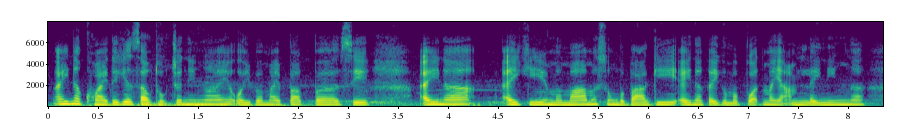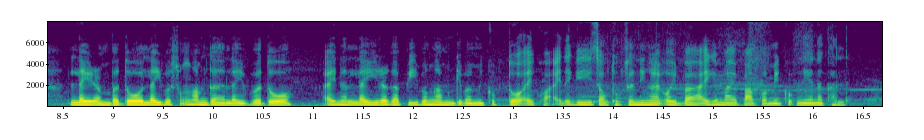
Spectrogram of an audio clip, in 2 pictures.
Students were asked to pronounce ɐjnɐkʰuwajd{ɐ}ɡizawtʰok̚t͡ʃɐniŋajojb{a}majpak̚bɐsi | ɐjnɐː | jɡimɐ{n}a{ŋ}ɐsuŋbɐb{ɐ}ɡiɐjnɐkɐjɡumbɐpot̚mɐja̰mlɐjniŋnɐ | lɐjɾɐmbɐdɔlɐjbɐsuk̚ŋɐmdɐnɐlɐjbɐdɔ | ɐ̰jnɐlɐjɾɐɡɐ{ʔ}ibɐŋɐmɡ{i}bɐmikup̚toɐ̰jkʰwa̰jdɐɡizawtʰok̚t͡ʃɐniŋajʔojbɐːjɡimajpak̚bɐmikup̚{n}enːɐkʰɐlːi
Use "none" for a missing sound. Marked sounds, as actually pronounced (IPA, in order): ɐ, ɐ, m, m, a, p, i, n

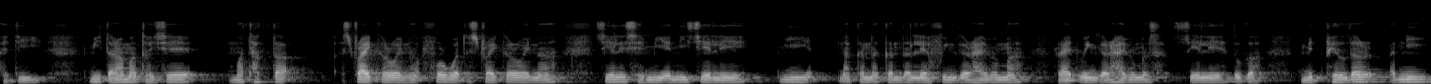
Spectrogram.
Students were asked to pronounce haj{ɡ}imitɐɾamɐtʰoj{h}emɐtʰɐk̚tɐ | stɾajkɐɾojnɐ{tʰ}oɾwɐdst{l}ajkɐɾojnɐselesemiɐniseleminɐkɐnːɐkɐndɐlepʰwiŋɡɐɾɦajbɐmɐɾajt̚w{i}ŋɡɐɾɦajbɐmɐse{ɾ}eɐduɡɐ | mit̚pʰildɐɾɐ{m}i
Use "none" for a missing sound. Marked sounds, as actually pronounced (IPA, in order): d, s, pʰ, ɾ, i, l, n

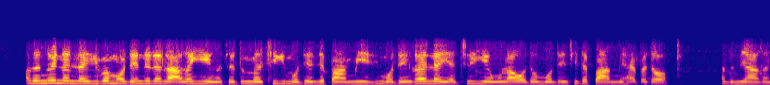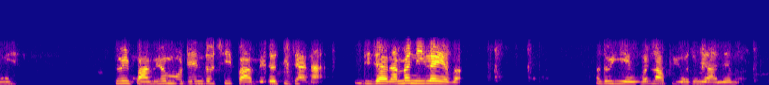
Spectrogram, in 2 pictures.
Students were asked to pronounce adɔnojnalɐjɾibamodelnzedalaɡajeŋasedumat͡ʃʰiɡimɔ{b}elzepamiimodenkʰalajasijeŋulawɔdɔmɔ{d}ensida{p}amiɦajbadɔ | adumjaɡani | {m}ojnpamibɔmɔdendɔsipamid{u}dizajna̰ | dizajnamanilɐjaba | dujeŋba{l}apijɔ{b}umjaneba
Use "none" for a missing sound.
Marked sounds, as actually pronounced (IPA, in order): d, d, p, n, ɔ, l, d

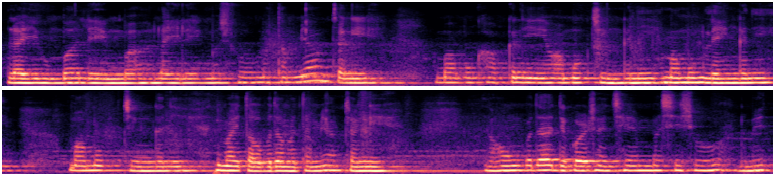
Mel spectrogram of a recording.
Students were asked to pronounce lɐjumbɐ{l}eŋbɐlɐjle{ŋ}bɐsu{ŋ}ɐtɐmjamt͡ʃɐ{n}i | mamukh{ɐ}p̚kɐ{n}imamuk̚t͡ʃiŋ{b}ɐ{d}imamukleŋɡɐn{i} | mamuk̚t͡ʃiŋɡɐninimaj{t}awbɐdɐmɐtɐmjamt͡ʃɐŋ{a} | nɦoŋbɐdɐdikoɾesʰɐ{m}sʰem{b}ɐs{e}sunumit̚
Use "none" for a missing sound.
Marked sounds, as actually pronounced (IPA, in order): l, ŋ, m, ŋ, a, n, ɡ, n, i, t, i, n, b, i

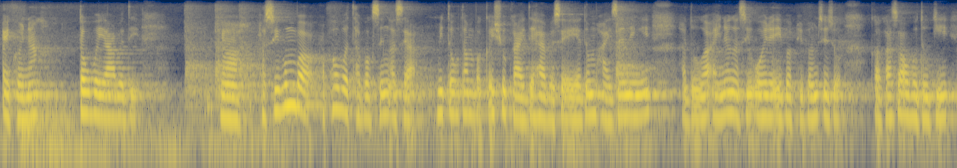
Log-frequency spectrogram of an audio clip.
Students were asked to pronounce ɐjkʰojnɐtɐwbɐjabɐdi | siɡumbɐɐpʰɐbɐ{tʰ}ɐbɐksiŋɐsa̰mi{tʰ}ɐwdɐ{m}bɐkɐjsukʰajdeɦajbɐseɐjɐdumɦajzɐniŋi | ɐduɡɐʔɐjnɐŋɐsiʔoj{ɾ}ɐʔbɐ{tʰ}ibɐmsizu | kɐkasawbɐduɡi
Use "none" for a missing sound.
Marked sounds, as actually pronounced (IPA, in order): tʰ, t, m, ɾ, pʰ

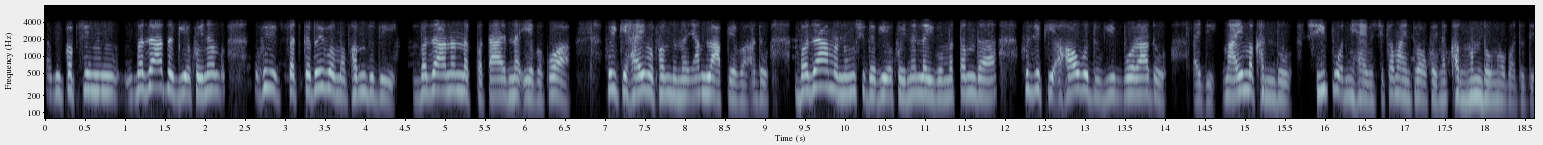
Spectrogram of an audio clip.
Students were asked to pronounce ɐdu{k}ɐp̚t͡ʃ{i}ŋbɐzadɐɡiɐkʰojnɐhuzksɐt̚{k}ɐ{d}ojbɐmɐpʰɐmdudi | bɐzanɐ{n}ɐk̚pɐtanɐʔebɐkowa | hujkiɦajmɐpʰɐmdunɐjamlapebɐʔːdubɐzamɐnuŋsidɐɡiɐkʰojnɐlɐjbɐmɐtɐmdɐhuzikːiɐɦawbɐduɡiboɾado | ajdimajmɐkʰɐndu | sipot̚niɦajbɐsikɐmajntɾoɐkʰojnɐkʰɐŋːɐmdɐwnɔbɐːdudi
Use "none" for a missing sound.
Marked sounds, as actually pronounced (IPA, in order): k, i, k, d, n

